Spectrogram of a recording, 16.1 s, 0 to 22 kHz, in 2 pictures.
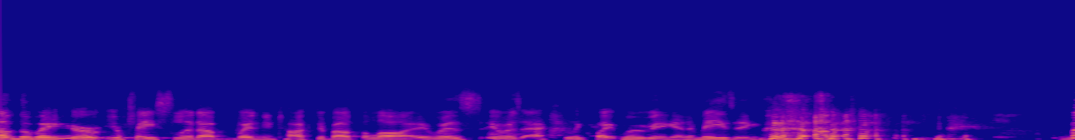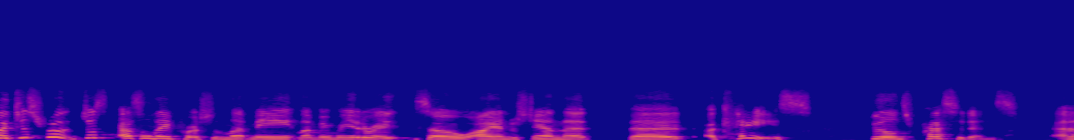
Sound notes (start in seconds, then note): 5.8 laughter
